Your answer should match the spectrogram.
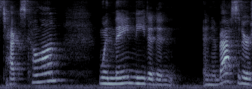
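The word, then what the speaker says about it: Teixcalaan: So when that planet, Texcalan, needs, I did listen to the audio for a sample so I could see how to pronounce it. It's Texcalan.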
